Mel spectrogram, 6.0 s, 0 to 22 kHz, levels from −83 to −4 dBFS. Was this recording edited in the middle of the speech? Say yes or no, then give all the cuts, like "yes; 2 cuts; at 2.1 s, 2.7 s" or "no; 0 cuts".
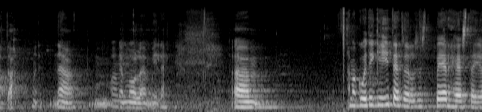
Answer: yes; 2 cuts; at 1.5 s, 5.0 s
